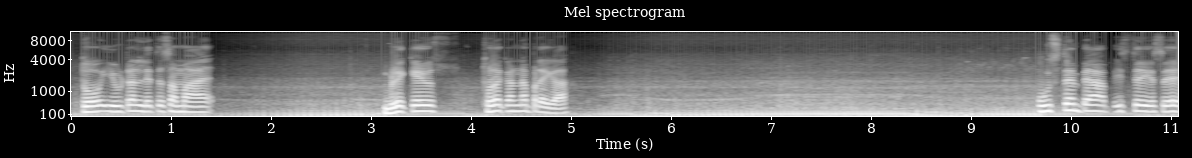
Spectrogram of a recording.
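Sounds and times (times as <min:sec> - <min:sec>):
scooter engine running: 0:01.5 - 0:03.3, 0:05.0 - 0:09.9.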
